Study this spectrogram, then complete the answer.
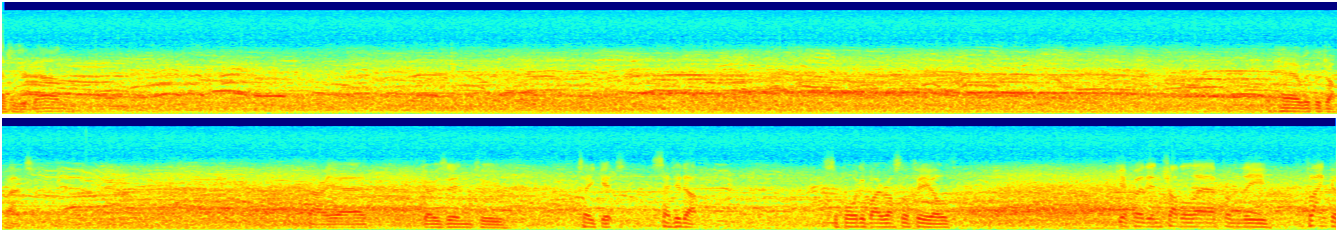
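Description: A large stadium crowd roars.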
